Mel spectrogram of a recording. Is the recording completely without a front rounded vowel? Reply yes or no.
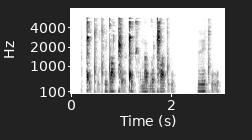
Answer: no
